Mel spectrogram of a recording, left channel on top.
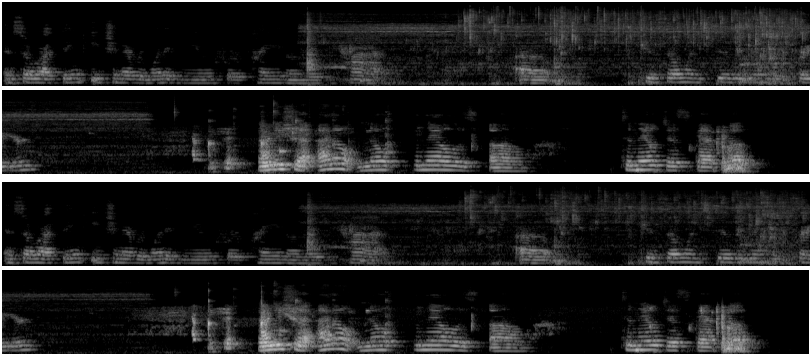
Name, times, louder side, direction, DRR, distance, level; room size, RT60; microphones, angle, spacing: voice 1, 0.0-3.9 4.3-4.6 5.1-5.6 6.4-8.4, left 1 dB, 40° left, -5 dB, 1.0 m, -41 dB
sound 1, 2.9-9.8 10.1-12.5, left 5 dB, 60° left, 0.8 m, -43 dB
voice 2, 9.5-10.8 13.5-13.6 15.3-15.5, right 5 dB, 65° right, 8 dB, 0.6 m, -30 dB
voice 3, 10.6-11.9 12.2-13.3 14.3-15.5, equal, 5° left, -5 dB, 0.8 m, -28 dB
3.9 x 2.9 x 2.6 m, 0.34 s
head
